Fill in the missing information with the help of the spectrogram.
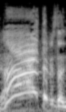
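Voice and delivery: sudden very high yelp; overwhelmed cry. Real, not acted. Host swamped by fast messages, high startled cry.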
